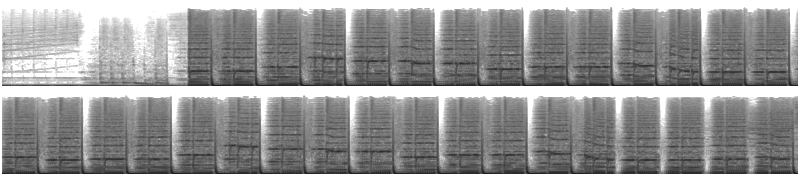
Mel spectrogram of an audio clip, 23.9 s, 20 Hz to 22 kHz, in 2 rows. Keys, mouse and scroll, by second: 2.6 click, 5.0-5.3 typing, 5.4 Return, 5.8 click, 7.8 typing, 8.1 Return, 8.6 click, 10.9-11.3 typing, 11.9 click, 13.2-13.7 typing, 13.9 Return, 14.2 click, 15.6 alt+scroll down 1, 15.9 space, 15.9 click, 17.0 alt+shift+click, 20.1 click, 20.4-20.8 alt+scroll up 2, 20.8 space, 21.0 click, 21.1 space.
